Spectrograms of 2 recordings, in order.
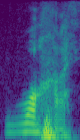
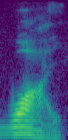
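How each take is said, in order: First: Exasperated why. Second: Said in the usual way. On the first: Real, not acted. Ranting at Pep's formation.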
